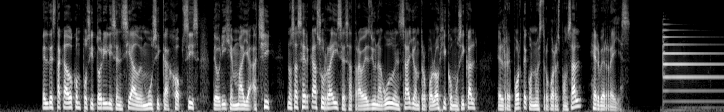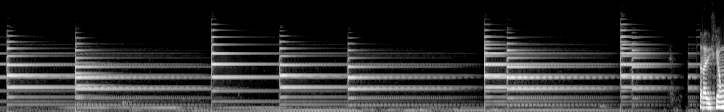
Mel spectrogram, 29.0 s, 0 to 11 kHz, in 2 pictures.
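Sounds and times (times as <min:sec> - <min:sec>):
speech: 0:00.8 - 0:12.7, 0:28.5 - 0:28.9
church bells ringing on All Saints' Day in a Maya Achí custom: 0:13.3 - 0:28.9.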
